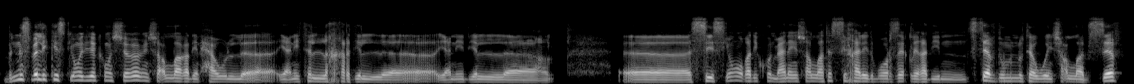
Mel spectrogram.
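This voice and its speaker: Brief: Moroccan man presenting a tech workshop, rapid and animated, French words mixed in, dry close sound. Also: medium pitch, vocal fry, no echo. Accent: Moroccan Darija. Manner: mixes French words, many restarts and fillers. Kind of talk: live coding walkthrough.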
